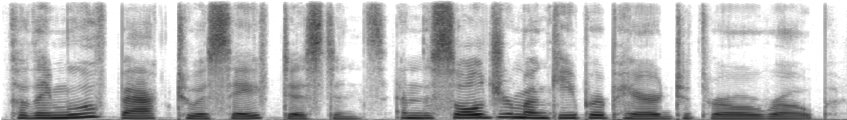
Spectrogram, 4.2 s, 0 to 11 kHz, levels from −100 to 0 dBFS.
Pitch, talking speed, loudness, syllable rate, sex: 215 Hz, 240 wpm, -19 LUFS, 6.2 syllables/s, female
